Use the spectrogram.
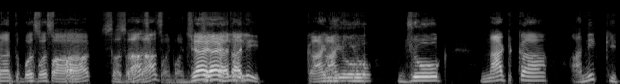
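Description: From the start the whole clip carries what is likely Opus compression. The speech sounds hoarse and somewhat muffled, with a grainy, rough texture rather than swirling, and nothing is present above 12.1 kHz. That combination points to the encoder running in its hybrid speech mode at a super-wideband setting, which fits a low rate around 16 kbps. At that rate the codec fills bands from folded or noise-like content, and the damage is plainly audible.

From 0.31 s to 3.65 s a doubled audio track sits over the speech. A second full-band copy follows roughly 150 ms behind, at about the same level as the original, so every syllable gets a distinct echo with no decay or room colour. The copy appears and disappears abruptly at those two points. The likely cause is the same signal reaching the mix twice, once through a slower capture path, with the two versions left out of step.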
